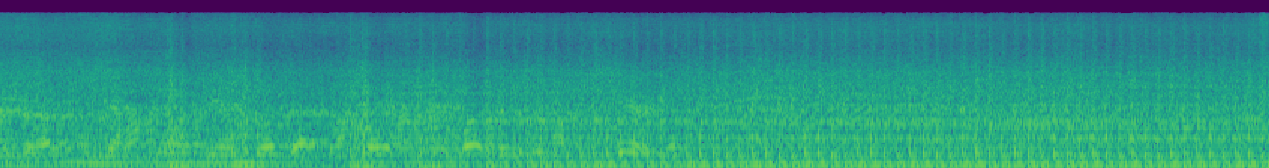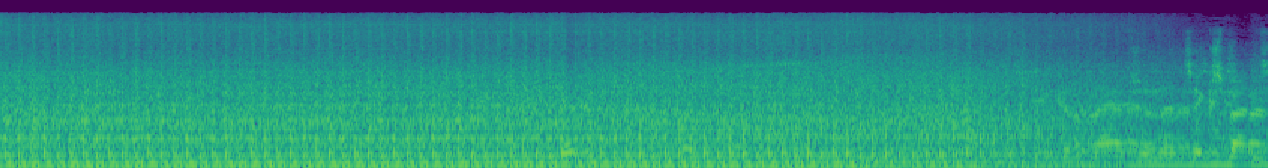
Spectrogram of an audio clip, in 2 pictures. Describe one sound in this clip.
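A loud tractor engine idles with a deep, steady rumble.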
